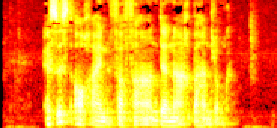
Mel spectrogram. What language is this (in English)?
German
